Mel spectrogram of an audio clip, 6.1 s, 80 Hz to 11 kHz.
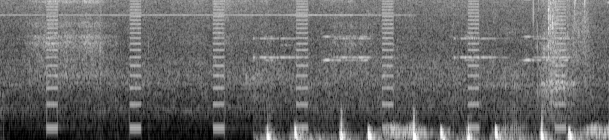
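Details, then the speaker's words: Simulated heart sounds from a holographic virtual patient with right-sided weakness, heard with a real stethoscope at the aortic area: regular lub-dub about 80 a minute, no atrial fibrillation, no murmur; normal heart sounds. "he listens for the characteristic sounds of the pulmonic there's no sign of atrial fibrillation and no murmurs"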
